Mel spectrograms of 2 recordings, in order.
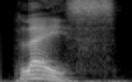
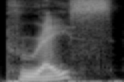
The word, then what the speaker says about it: place: another consonant before it you might say pra where you pronounce that L as an R I hear this a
